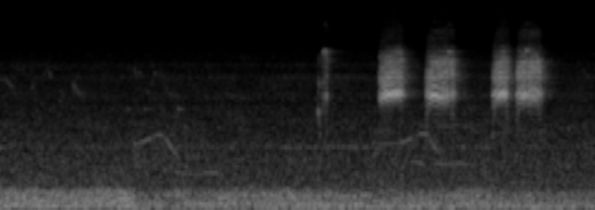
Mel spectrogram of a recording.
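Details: Black francolin, a wild bird, giving a rasping call of four coarse, clipped notes near the end, the last two closely paired, after a quiet stretch of low background hum.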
